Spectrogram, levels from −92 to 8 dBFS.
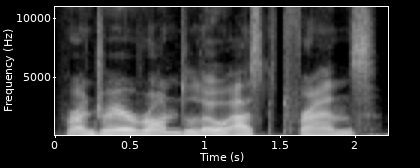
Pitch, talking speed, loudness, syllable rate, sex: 225 Hz, 135 wpm, -15 LUFS, 4.2 syllables/s, female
